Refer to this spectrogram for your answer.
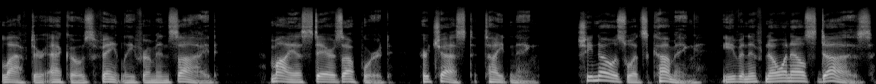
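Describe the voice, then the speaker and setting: Grave male narrator, slow and measured, lowish voice, dry studio sound. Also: sing-song, no room sound. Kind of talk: scripted dramatic narration.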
